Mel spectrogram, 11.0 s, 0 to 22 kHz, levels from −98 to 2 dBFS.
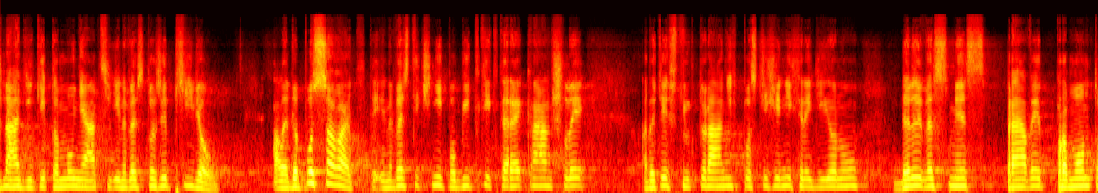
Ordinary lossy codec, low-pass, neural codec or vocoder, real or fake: Opus, 24 kbps; 14.4 kHz; codec, 32 kHz, 1.9 kbps, SNAC; fake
